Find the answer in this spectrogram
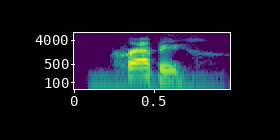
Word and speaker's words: crappie: Sonny Richard C wants to know, what about crappie or bass?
